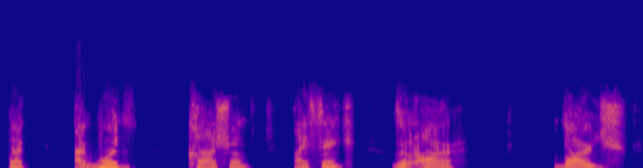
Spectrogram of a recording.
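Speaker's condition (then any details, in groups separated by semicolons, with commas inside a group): Spinal muscular atrophy, congenital; wheelchair user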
